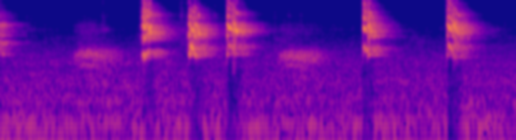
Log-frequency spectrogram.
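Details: Breeding pair of lovebirds with loud, grating high chirps, a quick cluster of three followed by two more spaced calls, plus softer lower squeaks in between.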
